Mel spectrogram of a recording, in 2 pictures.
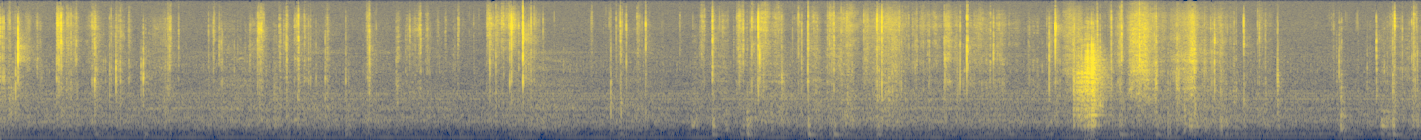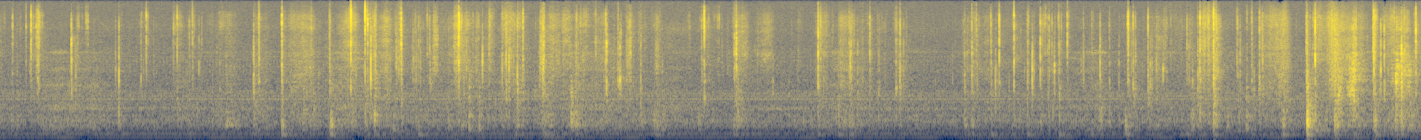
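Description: Foil paper crinkling and crackling as it is folded and creased by hand. There are scattered sharp crackles throughout, with louder bouts about eleven seconds in and near the end.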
